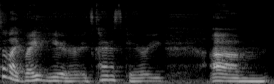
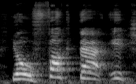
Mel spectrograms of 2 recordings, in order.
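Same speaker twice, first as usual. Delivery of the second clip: mock loud friend; 4 semitones higher, 9 dB louder, slower than usual. Friends mocking someone.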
